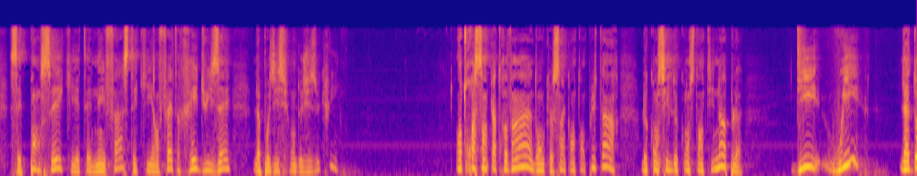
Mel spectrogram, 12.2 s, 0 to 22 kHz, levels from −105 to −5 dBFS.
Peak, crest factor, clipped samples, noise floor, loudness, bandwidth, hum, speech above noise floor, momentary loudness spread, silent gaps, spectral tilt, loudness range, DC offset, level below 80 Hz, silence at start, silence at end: -4 dBFS; 22 dB; under 0.1%; -69 dBFS; -26 LUFS; 11.5 kHz; none; 42 dB; 12 LU; none; -4 dB/octave; 5 LU; under 0.1%; -52 dBFS; 0 s; 0 s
